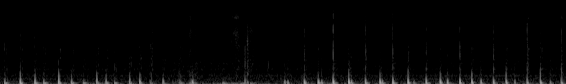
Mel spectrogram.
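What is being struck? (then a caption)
Padded nylon fabric pencil pouch. A dark green padded nylon pencil pouch with yellow zipper trim, held upright near the mic, is rapidly tapped with fingertips and nails, giving some forty soft, dull, low thumps that die away almost at once. Midway the tapping briefly blurs into a short, brighter fabric rustle before the steady thumping resumes.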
